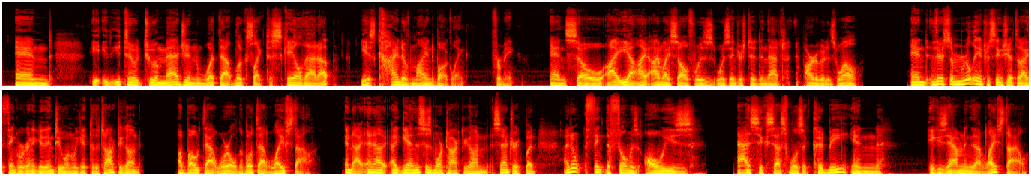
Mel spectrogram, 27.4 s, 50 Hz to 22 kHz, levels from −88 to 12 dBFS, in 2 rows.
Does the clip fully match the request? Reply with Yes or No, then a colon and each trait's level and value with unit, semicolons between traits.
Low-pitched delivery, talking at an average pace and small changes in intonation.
No: low, 100 Hz; average, 190 wpm; average, 3.7 semitones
